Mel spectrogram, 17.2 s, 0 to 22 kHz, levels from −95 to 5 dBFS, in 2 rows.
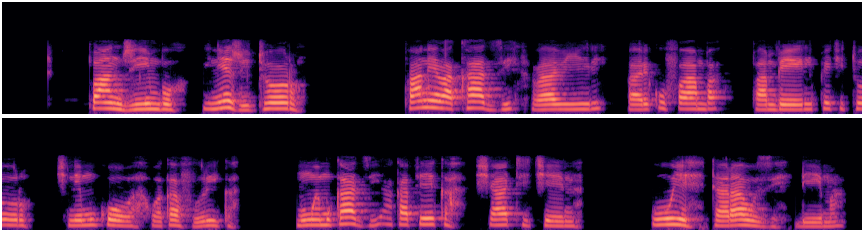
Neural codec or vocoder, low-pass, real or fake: none; 5.4 kHz; real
